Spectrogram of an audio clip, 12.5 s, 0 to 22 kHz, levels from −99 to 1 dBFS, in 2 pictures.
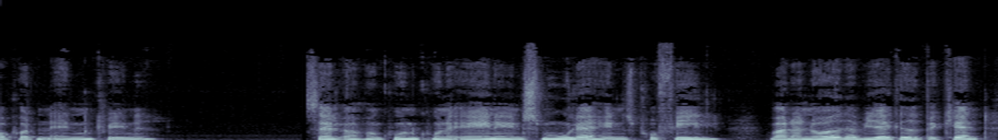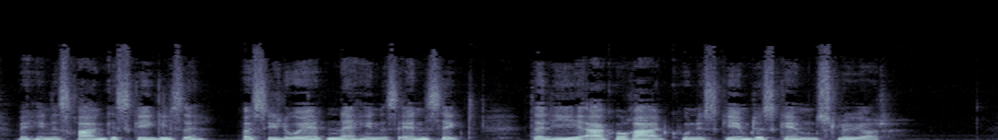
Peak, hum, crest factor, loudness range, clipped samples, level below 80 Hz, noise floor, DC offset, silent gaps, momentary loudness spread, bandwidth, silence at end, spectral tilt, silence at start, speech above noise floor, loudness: -12 dBFS; none; 18 dB; 3 LU; under 0.1%; -78 dBFS; -79 dBFS; under 0.1%; none; 10 LU; 14.5 kHz; 0.7 s; -6 dB/octave; 0 s; 50 dB; -30 LUFS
